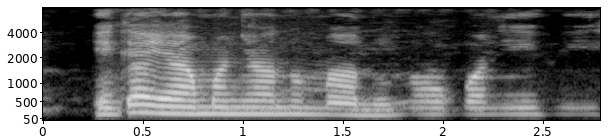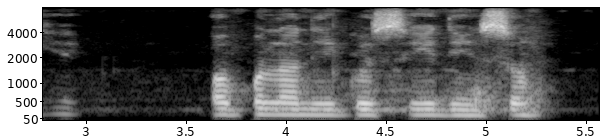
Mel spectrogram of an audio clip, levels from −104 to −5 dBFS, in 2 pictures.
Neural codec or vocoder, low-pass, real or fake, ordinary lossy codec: none; none; real; none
